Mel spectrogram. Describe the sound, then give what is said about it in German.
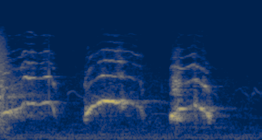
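A dog whimpers three times in close succession, each a drawn-out, high, nasal whine that rises and falls. The whines are fairly clear, with no talking. “Warschau, hier kommt der Hund.”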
